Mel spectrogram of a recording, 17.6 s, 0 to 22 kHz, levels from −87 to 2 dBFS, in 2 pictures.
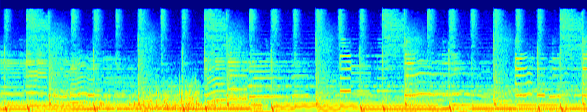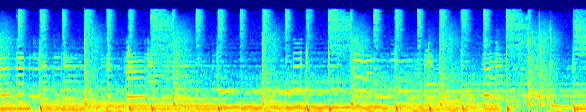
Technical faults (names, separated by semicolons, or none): none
